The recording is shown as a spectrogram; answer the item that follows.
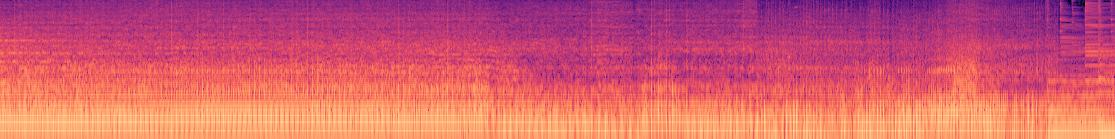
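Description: Motorcycle engine held at high revs while the rear tyre spins on a dusty, gravelly surface in a burnout, the revs changing and surging in the second half. Background music plays along with it.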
